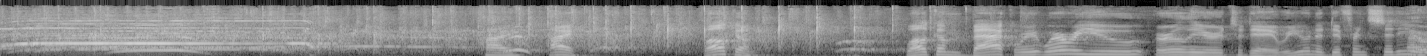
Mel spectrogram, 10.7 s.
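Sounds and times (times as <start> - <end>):
cheering voices and whoops: 0.0 - 4.2, 6.3 - 6.7
audience applause: 0.0 - 7.8
speech: 3.6 - 4.6, 5.3 - 5.8, 6.8 - 10.6.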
